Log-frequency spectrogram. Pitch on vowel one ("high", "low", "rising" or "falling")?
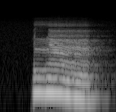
falling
